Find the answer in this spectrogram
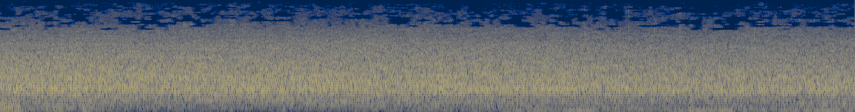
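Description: Stadium crowd cheering steadily after a home-team touchdown.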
